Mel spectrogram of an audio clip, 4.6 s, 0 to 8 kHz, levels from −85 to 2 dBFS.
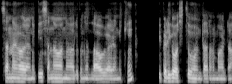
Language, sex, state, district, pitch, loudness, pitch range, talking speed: Telugu, male, Telangana, Nalgonda, 110 Hz, -18 LUFS, 105-115 Hz, 155 wpm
